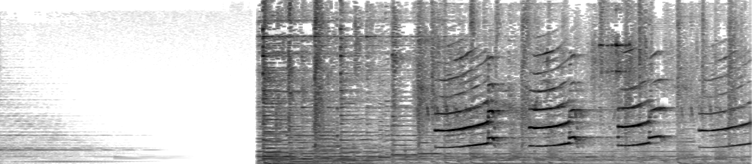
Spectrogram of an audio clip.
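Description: A bald eagle's scream: a rapid series of high, piercing, chattering whistles repeating in bursts over a dense, loud background, after a brief quiet stretch at the start.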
